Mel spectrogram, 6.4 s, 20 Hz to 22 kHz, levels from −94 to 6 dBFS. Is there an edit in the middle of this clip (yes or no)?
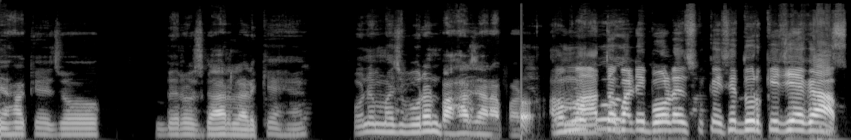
yes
